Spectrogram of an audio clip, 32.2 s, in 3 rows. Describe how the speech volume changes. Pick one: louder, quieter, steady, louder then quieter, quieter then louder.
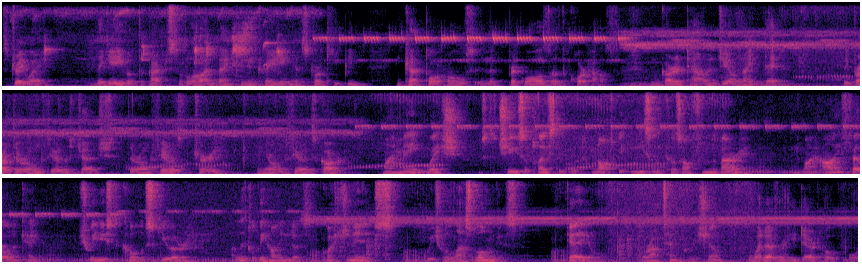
steady.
